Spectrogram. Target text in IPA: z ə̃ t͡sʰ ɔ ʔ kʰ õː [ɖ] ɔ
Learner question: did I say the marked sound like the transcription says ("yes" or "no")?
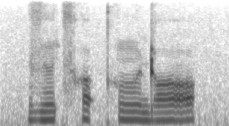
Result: yes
